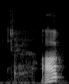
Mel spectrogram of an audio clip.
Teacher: 악 하면은 숨이 나오다 막힌다, 걸리는 거죠. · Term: 자음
